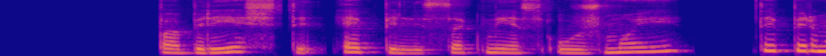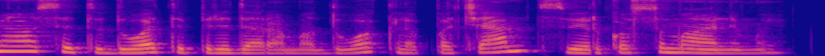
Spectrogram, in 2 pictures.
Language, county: Lithuanian, Telšiai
